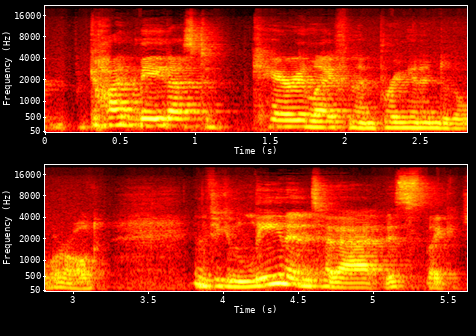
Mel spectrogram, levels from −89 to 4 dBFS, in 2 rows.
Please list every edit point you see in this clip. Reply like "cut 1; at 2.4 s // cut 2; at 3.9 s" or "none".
none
